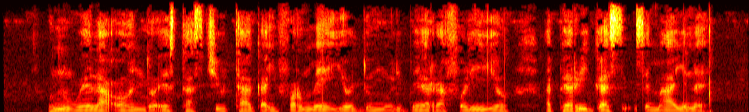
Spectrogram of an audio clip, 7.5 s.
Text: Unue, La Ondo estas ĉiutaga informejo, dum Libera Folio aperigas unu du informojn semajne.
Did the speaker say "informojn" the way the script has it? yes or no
no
